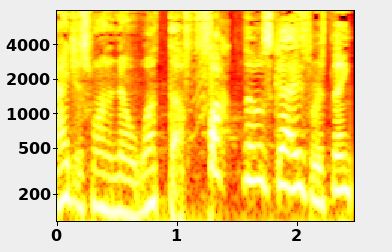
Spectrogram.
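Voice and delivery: high, put-on angry yelling. Recounting how a man yelled at them over something they didn't do, retelling a yell. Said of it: "he started yelling at us".

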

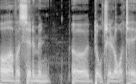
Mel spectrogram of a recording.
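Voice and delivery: put-on English accent of Britain. Retelling a person's coffee order in a story; British accent. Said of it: "you said that the first two were British".

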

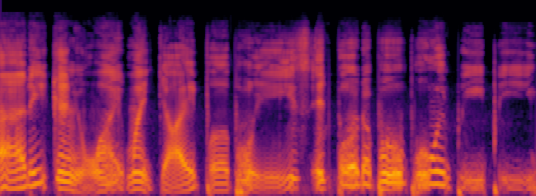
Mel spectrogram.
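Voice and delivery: put-on baby voice, low and swooping. Joking with the other speaker, talking like a toddler: put-on baby voice. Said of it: "You think I'm going into baby voice territory".

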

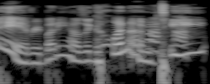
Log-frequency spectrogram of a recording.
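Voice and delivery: crisp stand-up comic voice, a little high. Retelling a friend playing Mister T doing stand-up: very crisp Mister T stand-up voice. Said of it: "he's very crisp".

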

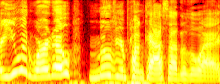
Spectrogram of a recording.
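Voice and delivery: dead serious, stern, all-business cop tone. Retelling a police raid scene, imitating Atwater, serious and all business. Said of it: "the minute Atwater gets all serious and all business".

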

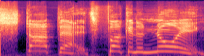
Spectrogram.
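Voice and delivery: mock, high-pitched screamed outburst. Retelling an argument while driving, imitating someone screaming. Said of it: "he screamed at me".

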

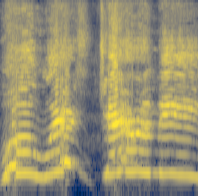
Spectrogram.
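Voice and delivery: put-on very loud, high, drunken young college-kid voice. Retelling what an intruder said: imitating a wasted college kid. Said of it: "college kid, wasted".

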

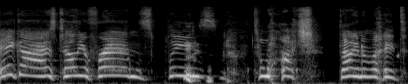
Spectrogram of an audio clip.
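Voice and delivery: very high character voice. Quoting a wrestling promoter's tweet asking fans to watch: Tony Khan impression. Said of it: "That's my Tony Khan impression".

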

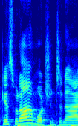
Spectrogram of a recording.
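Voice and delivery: ordinary delivery

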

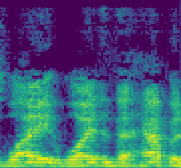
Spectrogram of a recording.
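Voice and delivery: ordinary delivery

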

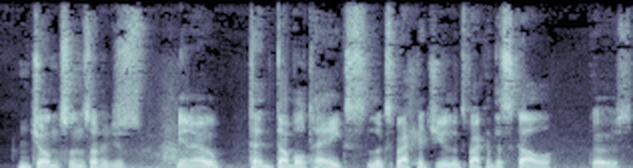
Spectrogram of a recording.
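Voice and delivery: normal talking voice

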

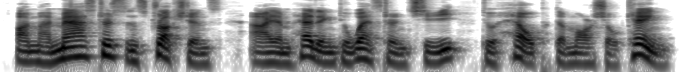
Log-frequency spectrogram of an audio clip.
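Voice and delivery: plain reading voice

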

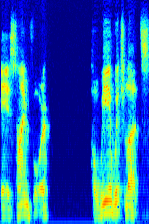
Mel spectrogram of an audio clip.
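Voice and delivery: accent from Sunderland. Host introducing the last game while the Sunderland supporter is absent, attempting a Sunderland accent. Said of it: "attempt the accent for my introduction".

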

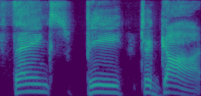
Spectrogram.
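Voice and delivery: very slow, drawn-out, reverent delivery.

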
